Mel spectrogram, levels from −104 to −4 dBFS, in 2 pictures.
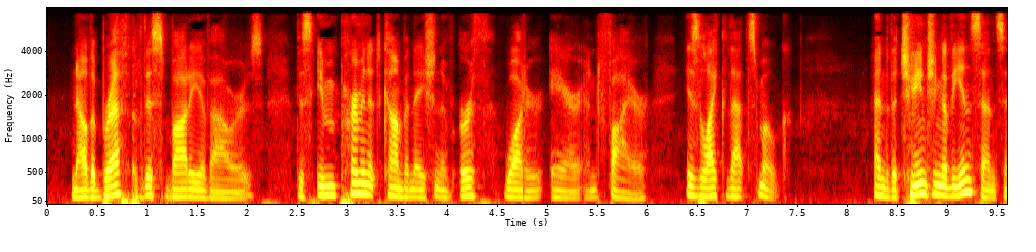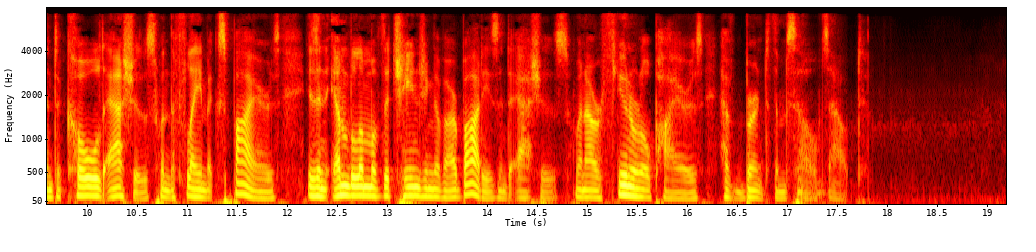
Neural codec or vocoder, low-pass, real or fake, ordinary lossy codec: codec, 16 kHz, 2 kbps, X-Codec, WavLM features, trained on Multilingual LibriSpeech; 7.2 kHz; fake; MP3, 64 kbps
